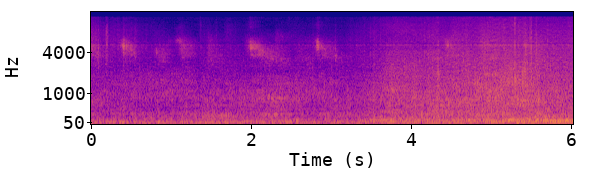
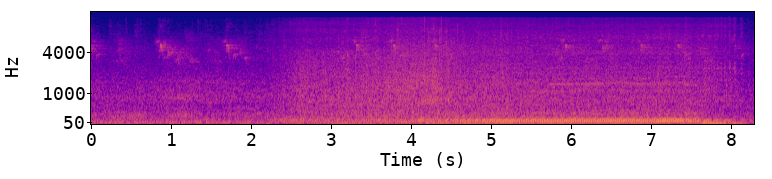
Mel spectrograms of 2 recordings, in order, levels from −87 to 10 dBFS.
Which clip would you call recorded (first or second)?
second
